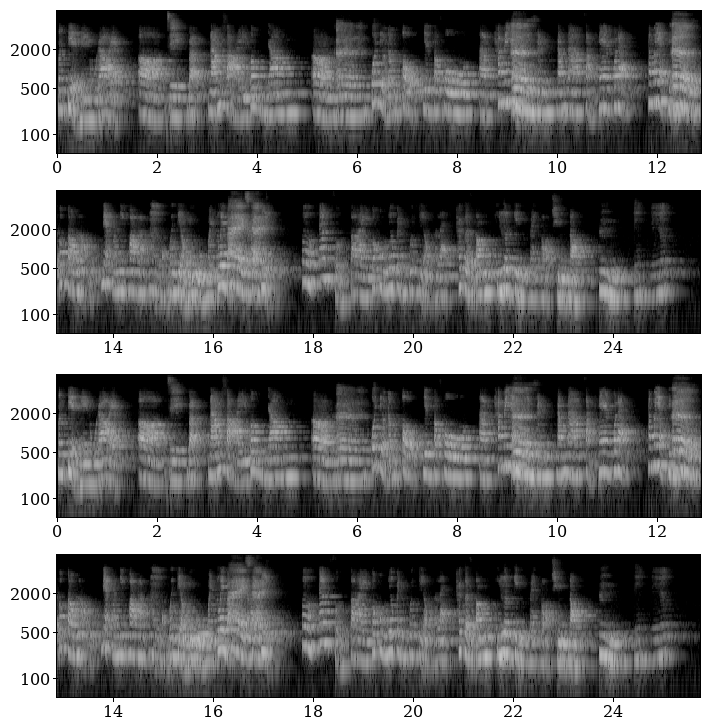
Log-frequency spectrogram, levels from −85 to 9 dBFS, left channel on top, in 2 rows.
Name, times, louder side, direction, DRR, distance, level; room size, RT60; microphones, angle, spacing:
voice 1, 0.0-1.2 1.6-2.1 2.6-4.8 5.1-5.6 6.3-11.4 11.8-12.8 13.1-17.1 17.8-23.3 23.7-24.2, right 1 dB, 20° right, 0 dB, 0.6 m, -28 dB
voice 2, 2.2-2.6 5.6-6.2 9.1-9.6 12.3-12.9 14.7-15.1 16.3-17.1 21.6-21.9 24.4-25.0, left 1 dB, 65° left, -2 dB, 1.0 m, -27 dB
4.0 x 2.6 x 4.5 m, 1.2 s
head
